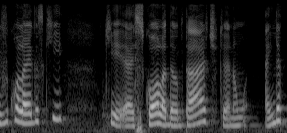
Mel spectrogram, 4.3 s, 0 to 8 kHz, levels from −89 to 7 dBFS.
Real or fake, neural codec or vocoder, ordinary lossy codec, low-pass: real; none; none; 7.2 kHz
